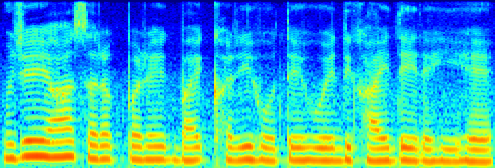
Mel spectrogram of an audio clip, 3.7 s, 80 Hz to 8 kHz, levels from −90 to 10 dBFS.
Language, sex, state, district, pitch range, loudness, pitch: Hindi, female, Arunachal Pradesh, Papum Pare, 165-185 Hz, -15 LUFS, 175 Hz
